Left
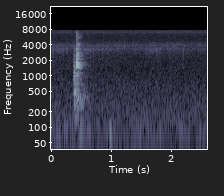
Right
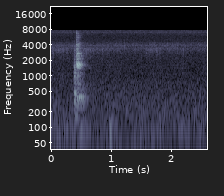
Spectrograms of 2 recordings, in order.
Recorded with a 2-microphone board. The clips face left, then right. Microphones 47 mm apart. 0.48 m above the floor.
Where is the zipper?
No zipper in this recording.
